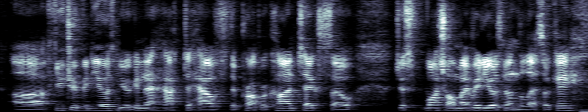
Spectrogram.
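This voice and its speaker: Music plays behind a man at a medium pitch. He keeps a fairly quick pace and fairly even intonation. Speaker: YouTuber. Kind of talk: storytime monologue. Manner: monotone at times; casual, conversational.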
